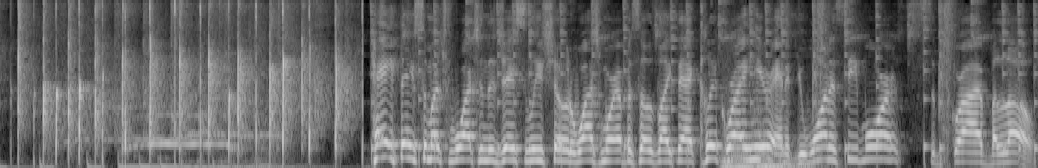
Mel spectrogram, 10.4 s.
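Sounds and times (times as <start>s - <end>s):
studio audience clapping: 0.0s - 3.6s
speech: 3.8s - 10.3s.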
